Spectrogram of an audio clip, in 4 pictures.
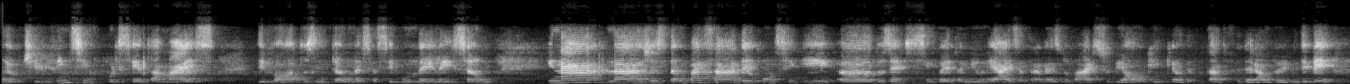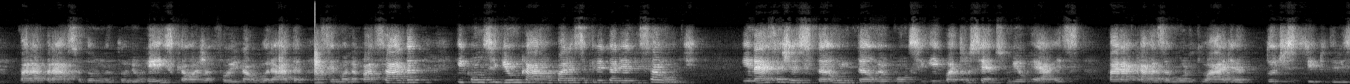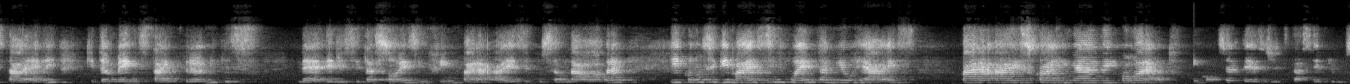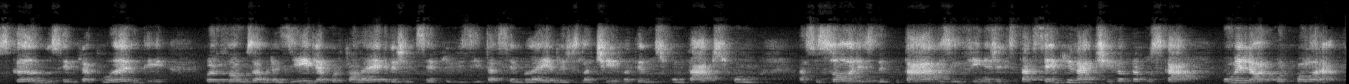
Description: A nova Presidente do Poder Legislativo concedeu entrevista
